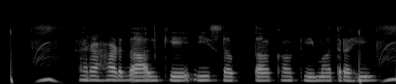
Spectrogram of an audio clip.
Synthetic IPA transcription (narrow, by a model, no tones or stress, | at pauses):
hɐɾaɦəɽd̪aːlkeʔisəb̚t̪akakiːmət̪ɾɐɦiː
